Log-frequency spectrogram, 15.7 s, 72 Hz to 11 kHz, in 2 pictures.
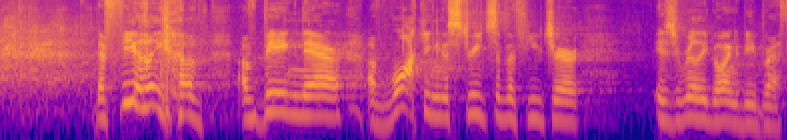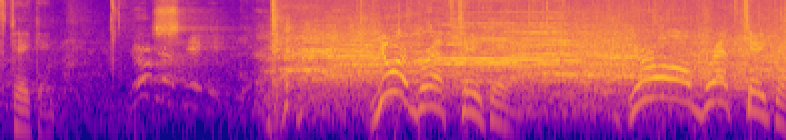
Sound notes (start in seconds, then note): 10.5 audience cheering; 10.6 audience applauding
